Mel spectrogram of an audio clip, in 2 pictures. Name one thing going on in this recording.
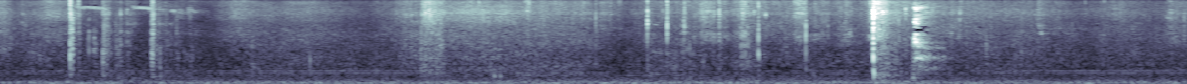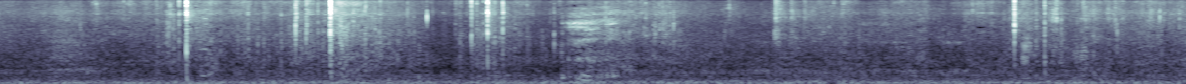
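Plant stems rustle as they are moved by hand.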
